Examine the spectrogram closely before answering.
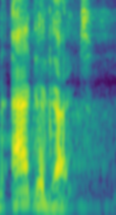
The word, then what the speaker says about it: Agagite: probably because he is uh how is it pronounced Carrie an agagite thank you an agagite which is mortal enemy of the Jews isn't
